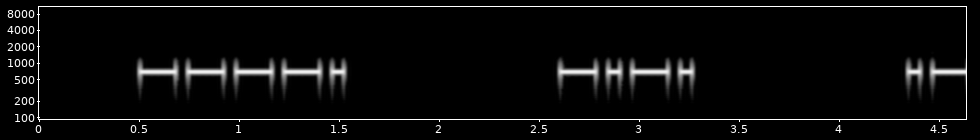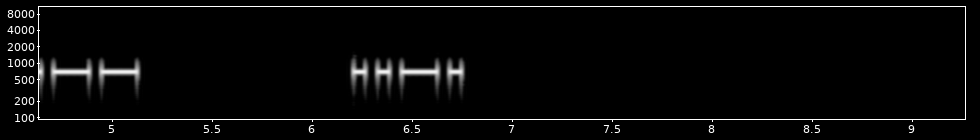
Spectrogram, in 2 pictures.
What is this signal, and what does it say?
Morse code, heard as a keyed tone, about 20 wpm, spaced as for 7 wpm, 700 Hz. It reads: 9CJF
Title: USA Call Signs - 5 Characters - 6x Character Spacing - 20wpm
